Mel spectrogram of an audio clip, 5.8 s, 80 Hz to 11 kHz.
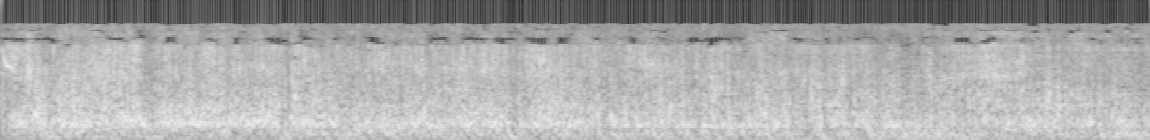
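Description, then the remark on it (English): An explosion blows up the professor's machine, a sustained, heavy roaring rumble at a steady, loud level, with dense low crackling and no voices. “There's a good 5 feet left before she blows.”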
